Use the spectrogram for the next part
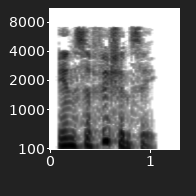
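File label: "insufficiency", British English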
